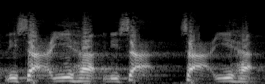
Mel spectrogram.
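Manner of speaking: slow لسعيها with the ع choked off short; over-tight ayn. Shown as a demonstration. Teacher imitating students' mistake, لسعيها with a clamped ayn. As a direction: stop the sound hard on the ع of لسعيها. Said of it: "قريب من الشدة، يقول هكذا".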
